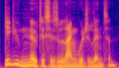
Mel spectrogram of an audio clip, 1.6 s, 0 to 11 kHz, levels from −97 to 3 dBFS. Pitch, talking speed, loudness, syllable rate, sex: 125 Hz, 225 wpm, -18 LUFS, 7.4 syllables/s, male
